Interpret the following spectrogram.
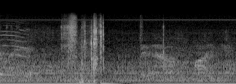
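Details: Kitten; meow; hunger, asking for food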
